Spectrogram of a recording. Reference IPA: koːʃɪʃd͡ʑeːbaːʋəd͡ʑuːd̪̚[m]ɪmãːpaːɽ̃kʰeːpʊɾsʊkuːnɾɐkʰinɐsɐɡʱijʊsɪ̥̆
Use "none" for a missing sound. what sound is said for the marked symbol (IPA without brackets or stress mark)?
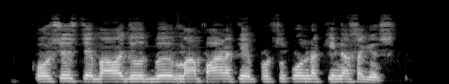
b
